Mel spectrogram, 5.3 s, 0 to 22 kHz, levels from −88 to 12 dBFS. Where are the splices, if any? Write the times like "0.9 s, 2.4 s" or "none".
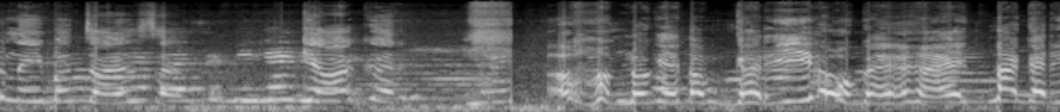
2.4 s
